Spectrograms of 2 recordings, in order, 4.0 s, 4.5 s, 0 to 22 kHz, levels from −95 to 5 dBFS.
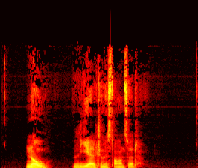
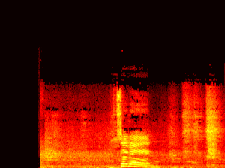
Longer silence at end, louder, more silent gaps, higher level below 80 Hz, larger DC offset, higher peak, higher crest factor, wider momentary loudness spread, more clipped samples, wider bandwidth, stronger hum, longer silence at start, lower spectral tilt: first, 1.2 s vs 0 s; second, -19 LUFS vs -15 LUFS; neither; second, -52 dBFS vs -46 dBFS; neither; about the same, 0 dBFS vs 0 dBFS; about the same, 22 dB vs 18 dB; second, 14 LU vs 19 LU; neither; first, 16.5 kHz vs 11.5 kHz; neither; second, 0.5 s vs 0.8 s; first, -4 dB/octave vs -2 dB/octave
